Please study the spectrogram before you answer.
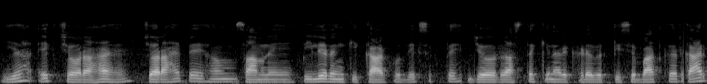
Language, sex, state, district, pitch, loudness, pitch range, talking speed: Hindi, male, Uttar Pradesh, Gorakhpur, 115 Hz, -27 LUFS, 110-130 Hz, 230 wpm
